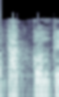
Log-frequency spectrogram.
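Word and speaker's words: 立根: 私たちがボランティア活動で宿泊する場所は、タッコン地区公民館というところですけれども、このタッコンというのは、立つ、座るの立つに根っこの根というふうに書いてタッコンと読みます。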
